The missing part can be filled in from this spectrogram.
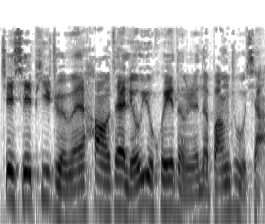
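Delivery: plain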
